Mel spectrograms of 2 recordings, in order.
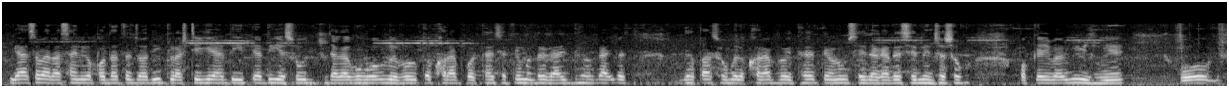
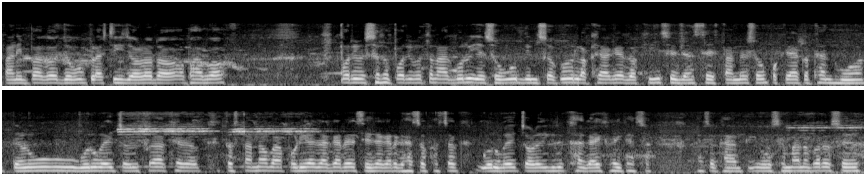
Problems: constant background noise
